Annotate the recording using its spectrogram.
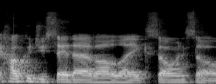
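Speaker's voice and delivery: ordinary delivery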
